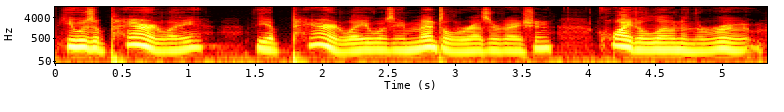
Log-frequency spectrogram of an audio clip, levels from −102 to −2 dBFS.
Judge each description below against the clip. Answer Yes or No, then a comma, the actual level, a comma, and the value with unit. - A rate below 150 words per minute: Yes, slow, 135 wpm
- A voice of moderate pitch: Yes, medium, 175 Hz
